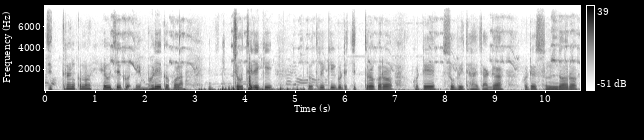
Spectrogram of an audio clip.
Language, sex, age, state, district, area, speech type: Odia, male, 18-30, Odisha, Jagatsinghpur, urban, spontaneous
